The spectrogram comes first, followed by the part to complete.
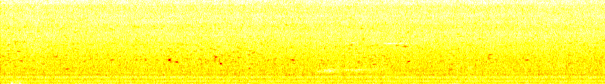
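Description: Quiet room tone: a steady low hum with a faint even hiss and no distinct sound events.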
